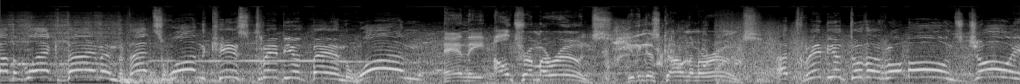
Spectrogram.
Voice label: Halloween Promo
